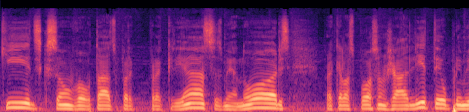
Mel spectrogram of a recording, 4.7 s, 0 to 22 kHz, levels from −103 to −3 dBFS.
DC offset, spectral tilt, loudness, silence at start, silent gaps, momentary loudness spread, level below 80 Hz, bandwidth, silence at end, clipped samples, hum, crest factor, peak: under 0.1%; -6.5 dB/octave; -22 LUFS; 0 s; none; 13 LU; -38 dBFS; 13.5 kHz; 0 s; under 0.1%; none; 14 dB; -6 dBFS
